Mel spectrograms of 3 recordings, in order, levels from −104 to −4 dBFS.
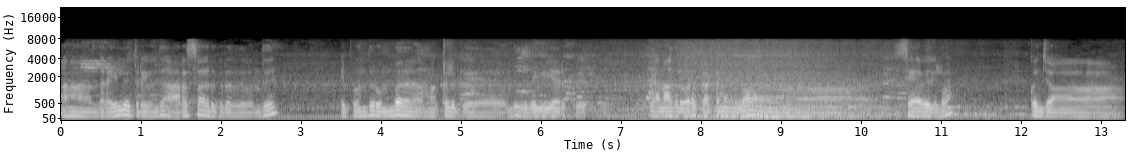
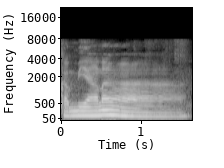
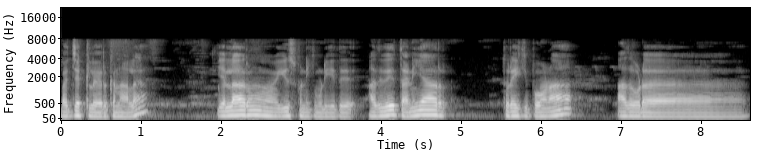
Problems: background conversations at intervals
